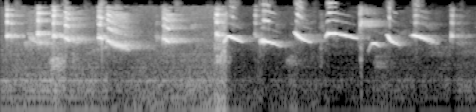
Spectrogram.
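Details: Rufous-bellied thrush (trinca-ferro) singing to rouse another thrush: loud sweeping whistled phrases, first dense and overlapping, then about nine clean arched and falling notes, each roughly a third of a second, in a quiet background.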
